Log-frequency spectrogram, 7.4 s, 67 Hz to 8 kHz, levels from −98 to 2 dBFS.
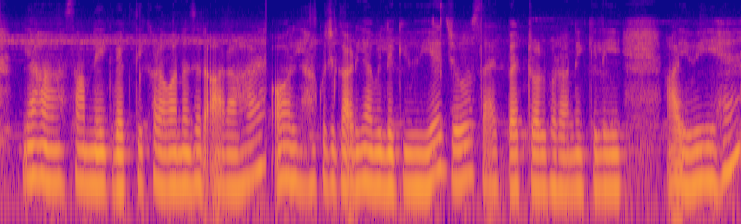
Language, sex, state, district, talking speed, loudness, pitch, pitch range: Hindi, female, Bihar, Araria, 200 wpm, -29 LUFS, 160 Hz, 150-170 Hz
